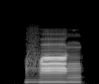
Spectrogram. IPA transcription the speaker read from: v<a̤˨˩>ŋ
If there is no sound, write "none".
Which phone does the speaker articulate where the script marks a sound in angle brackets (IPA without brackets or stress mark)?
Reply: a˧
